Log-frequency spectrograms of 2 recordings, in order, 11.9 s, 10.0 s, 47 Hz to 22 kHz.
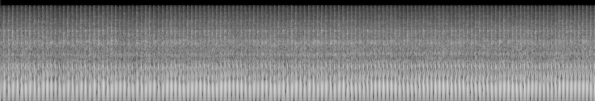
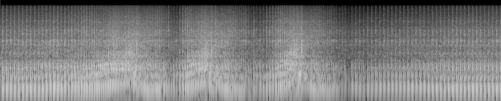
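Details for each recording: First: Yamaha 660 single-cylinder after carb re-jetting for a lean condition, tank loosely fitted; even steady idle thump about four beats a second, very little popping, running smoothly. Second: Yamaha 660 single-cylinder after rejetting and needle adjustment for a lean condition, in neutral: single thumps at idle, swells with each blip, slight breakup on the rev; still a touch lean but pretty good.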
